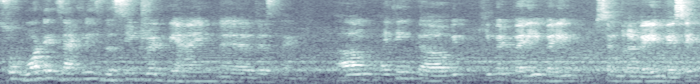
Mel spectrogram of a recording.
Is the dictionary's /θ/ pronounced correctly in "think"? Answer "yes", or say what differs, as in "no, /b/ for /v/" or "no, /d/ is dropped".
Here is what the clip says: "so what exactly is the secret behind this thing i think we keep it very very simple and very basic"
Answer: no, /t/ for /θ/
